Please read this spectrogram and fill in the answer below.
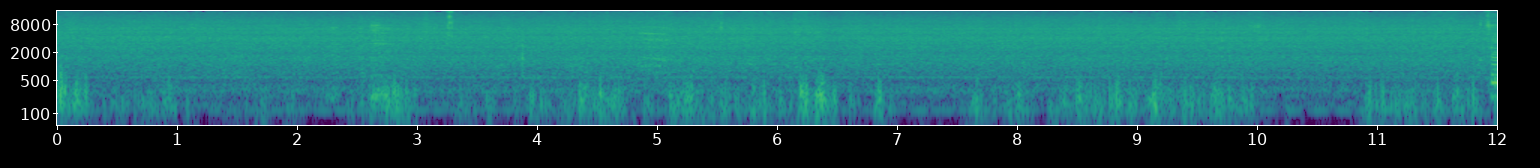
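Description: Room tone with a steady ventilation hum, broken by soft, irregular rustles and bumps as the pages of a paperback are turned.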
